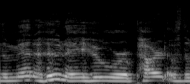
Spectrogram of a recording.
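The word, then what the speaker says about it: Menehune: No, I actually had to look up before the episode how to say this. This is the Menahune. The Menahune.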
